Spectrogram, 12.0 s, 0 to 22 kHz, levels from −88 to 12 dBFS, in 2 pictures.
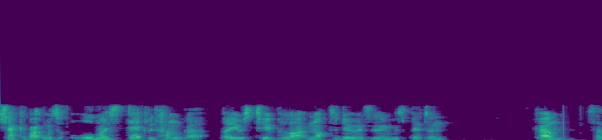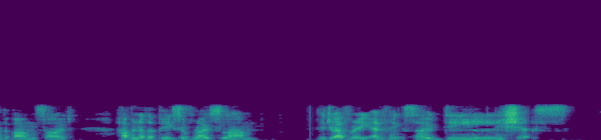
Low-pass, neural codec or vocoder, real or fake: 5.4 kHz; none; real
